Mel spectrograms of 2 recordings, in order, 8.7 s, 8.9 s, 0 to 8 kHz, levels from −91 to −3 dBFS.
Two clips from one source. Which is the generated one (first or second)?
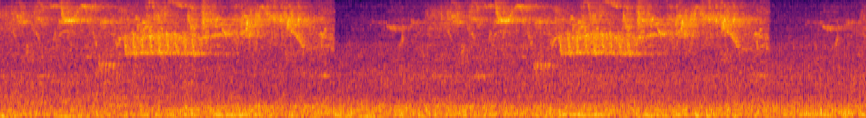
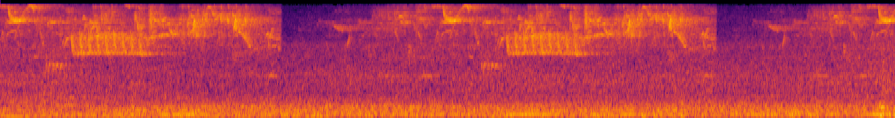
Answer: first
